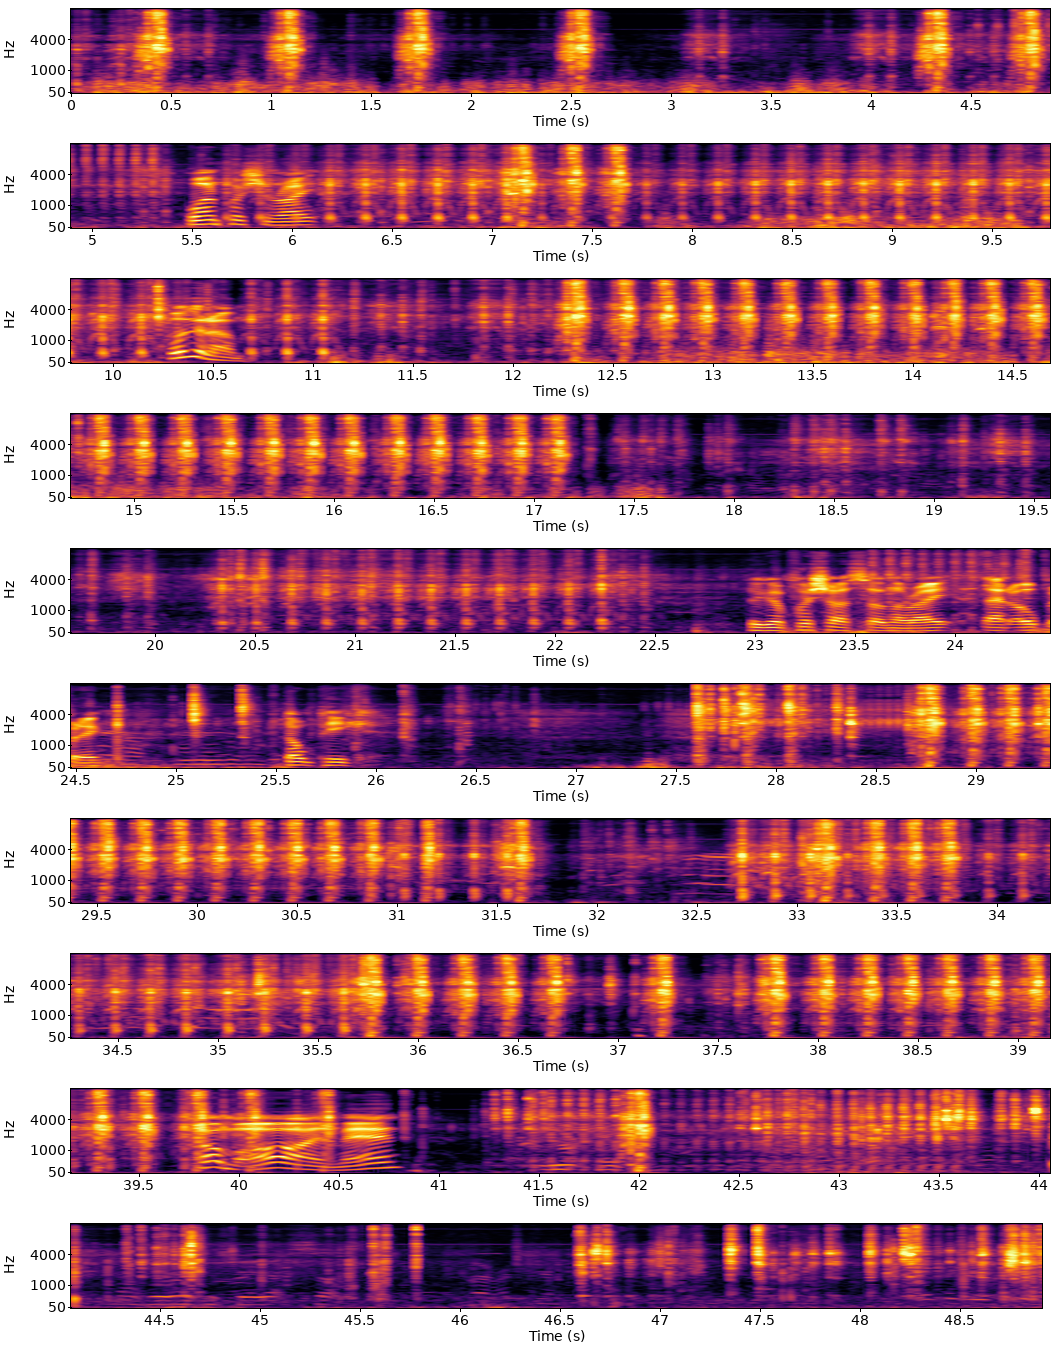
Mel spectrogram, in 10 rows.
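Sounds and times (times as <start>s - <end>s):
wind rumble on microphone: 0.0s - 19.4s, 26.9s - 29.4s
airsoft rifle full-auto bursts: 4.2s - 17.2s, 28.5s - 31.8s, 32.9s - 40.6s.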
